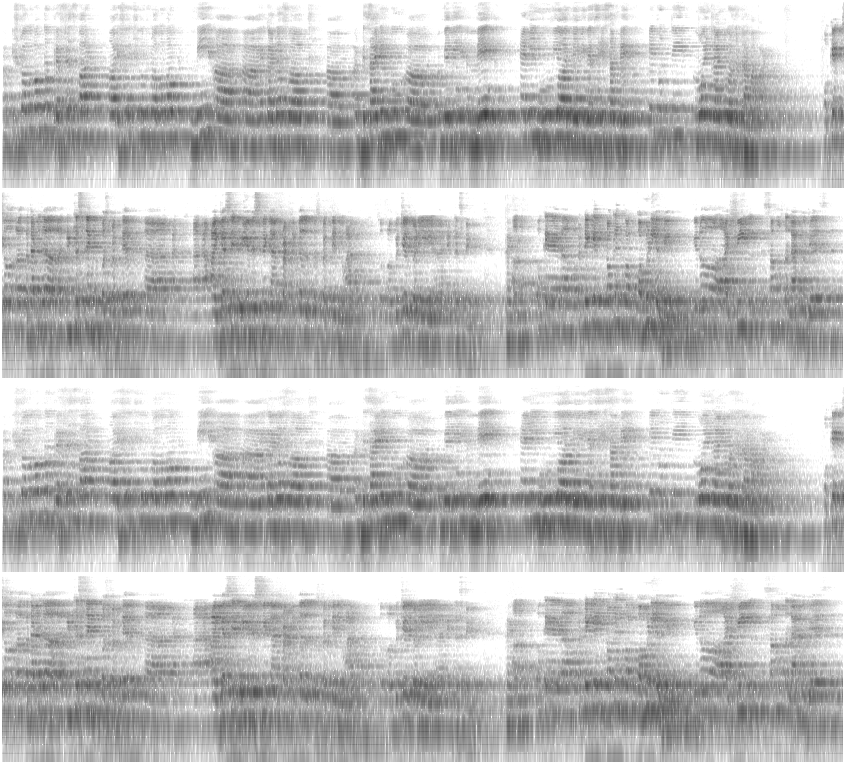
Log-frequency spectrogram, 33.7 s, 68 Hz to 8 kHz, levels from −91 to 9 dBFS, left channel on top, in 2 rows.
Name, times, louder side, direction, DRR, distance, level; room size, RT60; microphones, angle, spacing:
voice 1, 0.2-1.8 2.1-6.1 6.5-9.8 10.4-12.6 12.9-15.3 26.9-27.3, left 1 dB, 55° left, -1 dB, 1.1 m, -31 dB
voice 2, 16.4-20.3 20.6-24.0 24.4-26.3 27.0-27.2 27.5-30.3 30.6-33.5, left 1 dB, 35° left, -2 dB, 2.7 m, -34 dB
20.5 x 13.0 x 3.8 m, 2.4 s
head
